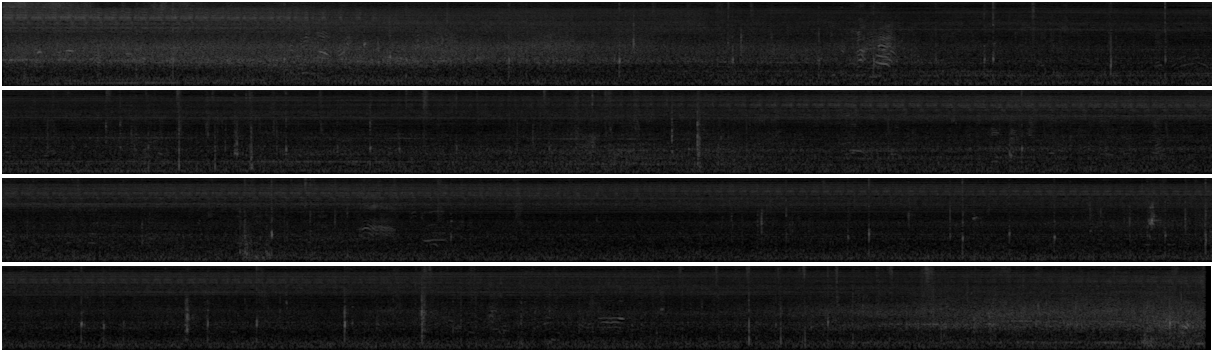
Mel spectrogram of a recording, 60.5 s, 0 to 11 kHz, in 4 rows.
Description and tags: Background sound of people playing tennis, with cicadas and city traffic. Recorded in Grant Park in Chicago. Equipment: Zoom H4N, 80Hz low cut and general limiter enabled.
city, background, ambient, tennis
